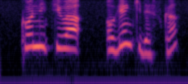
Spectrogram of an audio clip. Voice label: japanese; Golden Record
